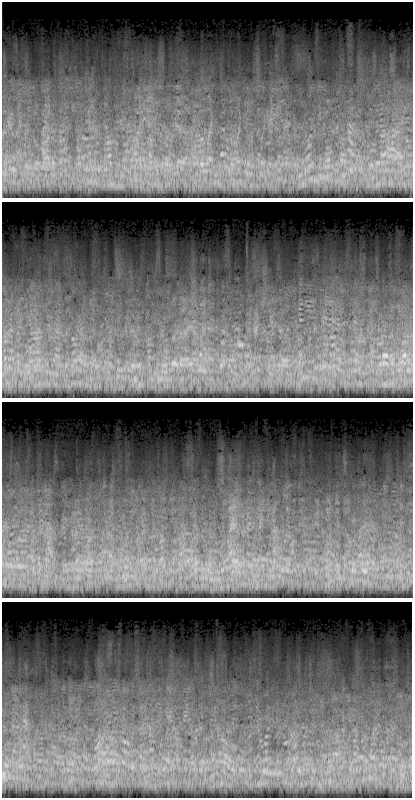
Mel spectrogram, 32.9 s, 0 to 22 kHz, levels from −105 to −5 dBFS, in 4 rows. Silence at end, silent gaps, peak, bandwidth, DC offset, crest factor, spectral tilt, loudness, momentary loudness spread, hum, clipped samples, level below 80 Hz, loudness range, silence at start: 0 s; none; -6 dBFS; 14 kHz; under 0.1%; 20 dB; -5 dB/octave; -27 LUFS; 5 LU; none; under 0.1%; -74 dBFS; 3 LU; 0 s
